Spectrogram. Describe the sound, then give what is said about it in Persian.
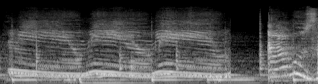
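During the Persian children's chant game 'Amu Zanjir Baf', a person imitates a cat, giving about four drawn-out, wavering meows in a row, loud, the last one rising and falling into a short yowl. “با صدای چی؟ با صدای گربه.”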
